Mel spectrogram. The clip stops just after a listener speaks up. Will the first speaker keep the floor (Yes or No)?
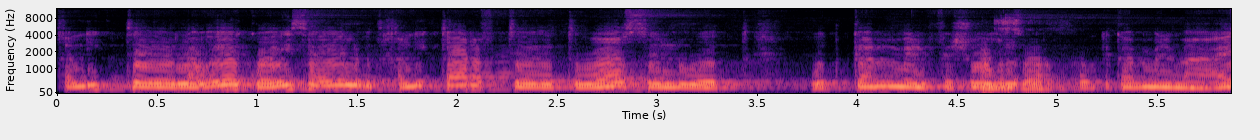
Yes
